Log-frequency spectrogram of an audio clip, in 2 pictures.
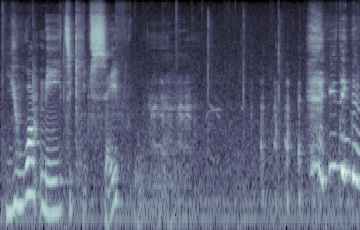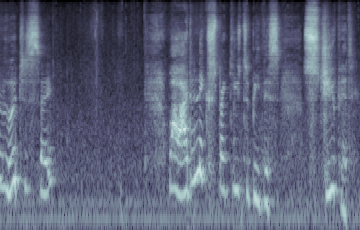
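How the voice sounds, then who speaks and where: A man voicing a grieving, reclusive young man in an ASMR audio roleplay, speaking in soft half-whispers that break into bitter, scornful outbursts. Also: sits high, slight background noise, exaggerated voice.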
